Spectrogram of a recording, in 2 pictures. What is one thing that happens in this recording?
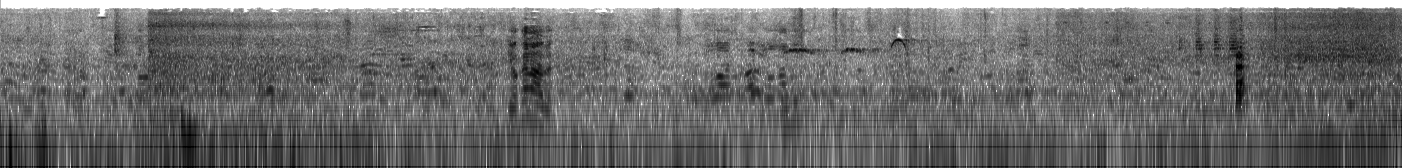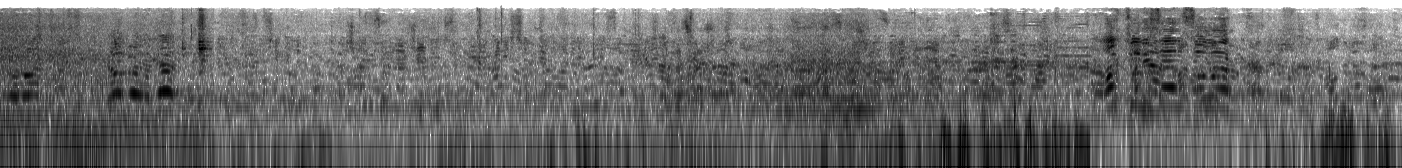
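A large crowd murmurs and talks outdoors.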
